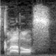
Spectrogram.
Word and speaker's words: GLaDOS: I don't know, I've always pronounced it as GLaDOS. And hello, me. How are you? Because it's pronounced DOS, not DOS. Because it's genetic life form and disk operating system.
